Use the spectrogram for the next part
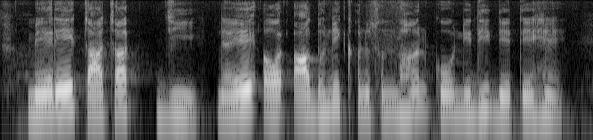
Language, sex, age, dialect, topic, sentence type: Hindi, male, 18-24, Garhwali, banking, statement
